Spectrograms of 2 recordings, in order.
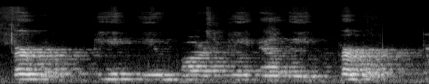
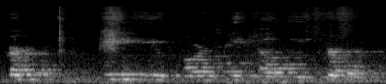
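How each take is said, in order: First: It is said at a loud volume. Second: It is said at a softer volume.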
